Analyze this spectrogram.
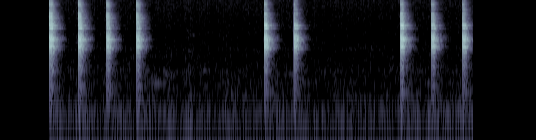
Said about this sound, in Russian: Курица осторожно постучала по яйцу.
